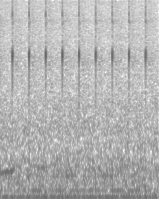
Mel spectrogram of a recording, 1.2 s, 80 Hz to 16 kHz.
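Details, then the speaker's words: Rapid, regular sharp ticking pulses, about eight a second, over a low hum: PiezoWave2 Vet shockwave with 50 mm probe along a horse's back acupuncture meridian, intensity raised to full power, horse tolerating it well. "so I'm gonna go up in intensity that's 15 17 so you can see that even at full power he's tolerating this really well"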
